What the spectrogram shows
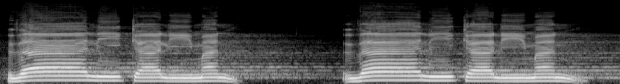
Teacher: Huruf dza dipanjangkan 2 harokat karena terdapat alif kecil.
